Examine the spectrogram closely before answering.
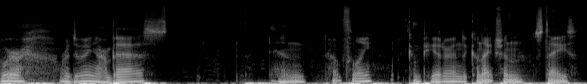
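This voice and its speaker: A man speaks quietly at a moderate pace in a relaxed tone, with long, frequent pauses. His loudness swings widely. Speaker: flight sim streamer. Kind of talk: live stream commentary. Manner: quiet, hushed; relaxed, casual.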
